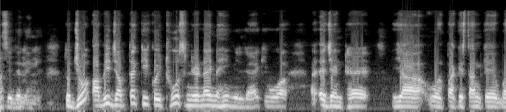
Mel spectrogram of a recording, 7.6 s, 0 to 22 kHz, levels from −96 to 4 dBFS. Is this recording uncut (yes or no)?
yes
